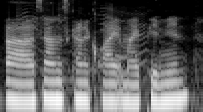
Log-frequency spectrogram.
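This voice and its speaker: Mellow, low-voiced woman streamer. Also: level tone, fast. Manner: giggly, chatty with viewers. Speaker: game livestreamer. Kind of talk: casual livestream chat while gaming. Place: livestream with game music behind.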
